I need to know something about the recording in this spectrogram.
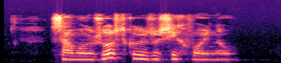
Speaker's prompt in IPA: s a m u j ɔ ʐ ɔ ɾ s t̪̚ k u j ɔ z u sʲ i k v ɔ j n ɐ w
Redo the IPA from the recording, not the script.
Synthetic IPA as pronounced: s a m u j u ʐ ɔ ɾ s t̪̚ k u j u z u sʲ i x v ɔ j n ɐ w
